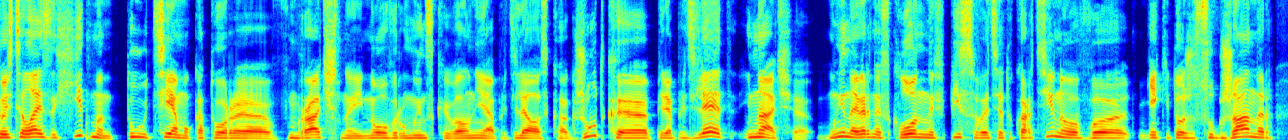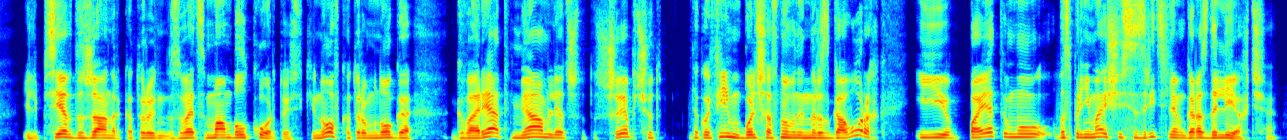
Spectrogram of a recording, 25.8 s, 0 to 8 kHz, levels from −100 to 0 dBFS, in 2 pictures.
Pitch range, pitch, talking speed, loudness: 145-180 Hz, 160 Hz, 125 wpm, -18 LUFS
